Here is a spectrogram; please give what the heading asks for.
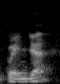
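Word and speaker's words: Quenya: Alabado sea Tolkien en Cuenya o en Kenya, depende la pronunciación que le quieras dar.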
